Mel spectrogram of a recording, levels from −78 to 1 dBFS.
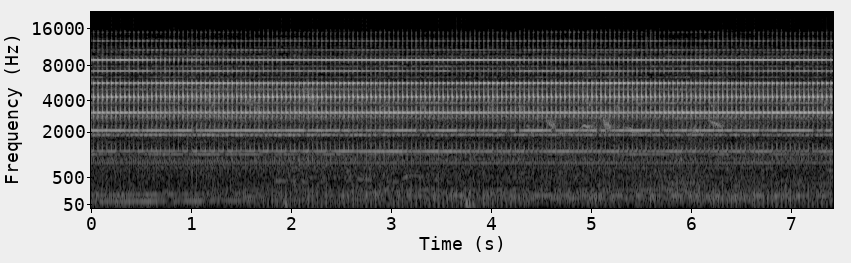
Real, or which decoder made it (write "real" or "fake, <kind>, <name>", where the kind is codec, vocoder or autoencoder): real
